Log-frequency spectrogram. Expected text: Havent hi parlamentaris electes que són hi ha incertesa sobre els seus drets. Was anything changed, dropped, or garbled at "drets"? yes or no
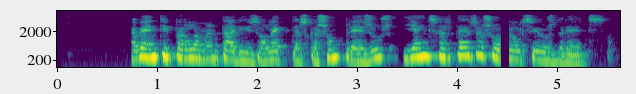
no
